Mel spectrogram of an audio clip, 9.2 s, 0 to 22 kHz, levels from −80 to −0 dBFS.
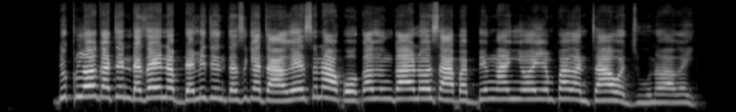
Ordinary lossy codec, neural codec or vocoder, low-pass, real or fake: none; autoencoder, 48 kHz, 128 numbers a frame, DAC-VAE, trained on Japanese speech; none; fake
